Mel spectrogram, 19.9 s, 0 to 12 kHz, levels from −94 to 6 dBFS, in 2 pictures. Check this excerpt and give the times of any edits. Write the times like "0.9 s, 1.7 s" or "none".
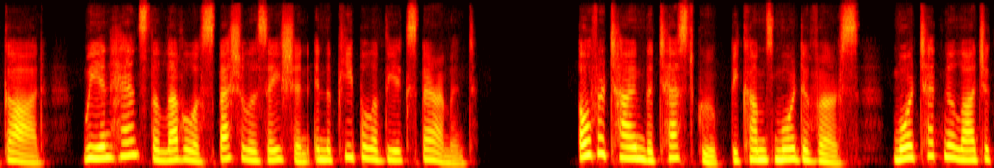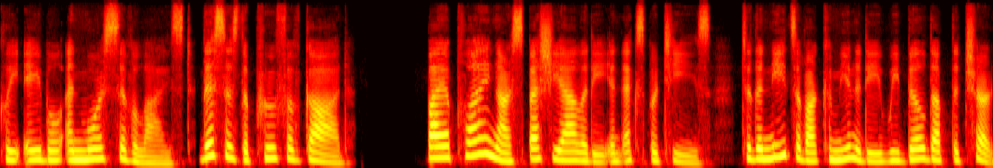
11.9 s, 14.0 s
